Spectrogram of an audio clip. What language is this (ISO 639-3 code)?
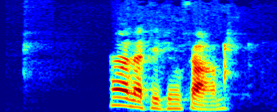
tha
